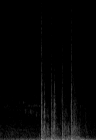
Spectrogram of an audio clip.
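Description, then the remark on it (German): Several heavy thuds strike a wooden door in quick succession, about four blows landing close together, loud with a dull, booming resonance and no voices, as men who have come to collect a dead man's debts demand that his widow open the door. “Weib, mach die Tür auf!”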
